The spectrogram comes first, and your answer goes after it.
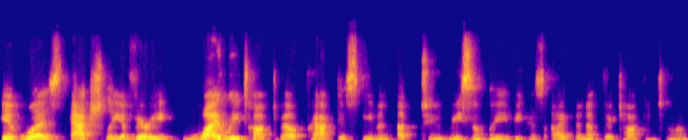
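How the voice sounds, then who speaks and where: In a plain, everyday voice, a woman speaks at a moderate pace and a fairly low pitch with ordinary pitch variation, big swings in loudness and hardly any pauses. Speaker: sex worker rights advocate. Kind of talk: webinar presentation.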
